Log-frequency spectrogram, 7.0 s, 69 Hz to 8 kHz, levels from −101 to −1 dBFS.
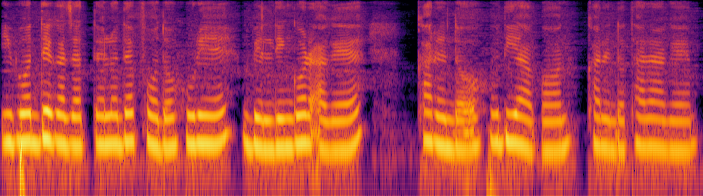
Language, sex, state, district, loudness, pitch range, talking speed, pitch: Chakma, female, Tripura, West Tripura, -17 LUFS, 225-250 Hz, 130 wpm, 240 Hz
